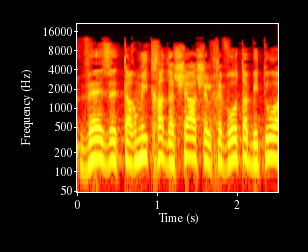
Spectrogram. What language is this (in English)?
Hebrew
